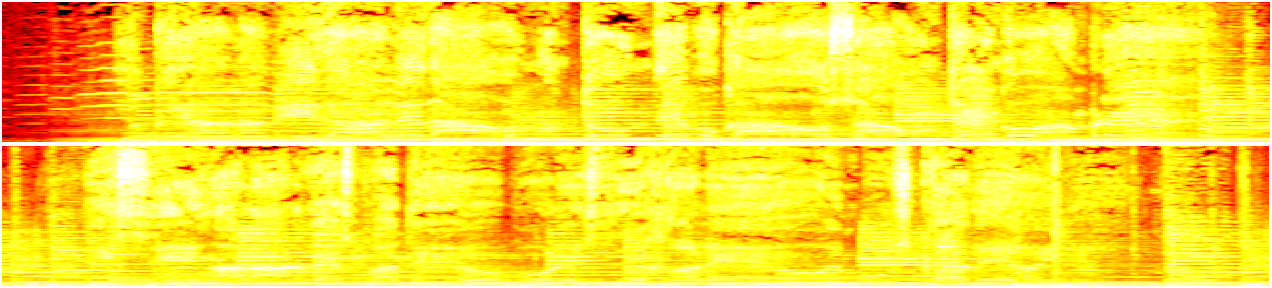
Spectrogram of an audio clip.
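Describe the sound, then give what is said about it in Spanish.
An acoustic rock song by Spanish rock musicians who joined to record it during the lockdown, with a singing voice in Spanish over strummed guitars, playing steadily and fairly loud from start to finish after a brief fade-in. “y claro, este, se unieron para hacer esta canción en el confinamiento, como para dar un poco la imagen de que el rock español pues seguía unido pese a, pese a la distancia.”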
